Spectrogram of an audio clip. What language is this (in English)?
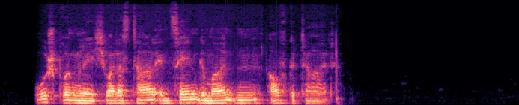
German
